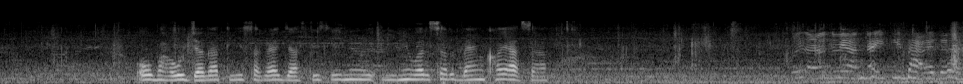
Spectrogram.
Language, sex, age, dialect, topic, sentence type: Marathi, female, 18-24, Southern Konkan, banking, statement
